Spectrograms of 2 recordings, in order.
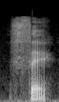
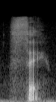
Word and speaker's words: fais: Je fais. Remember, final S not pronounced. Je fais.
